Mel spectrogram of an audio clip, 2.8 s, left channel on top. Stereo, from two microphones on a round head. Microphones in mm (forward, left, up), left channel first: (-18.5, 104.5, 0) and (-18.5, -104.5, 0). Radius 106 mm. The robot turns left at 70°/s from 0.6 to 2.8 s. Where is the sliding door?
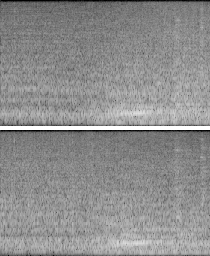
105° right, 2.5 m; by 2.7 s 140° left, 2.5 m.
